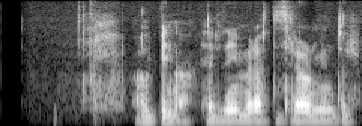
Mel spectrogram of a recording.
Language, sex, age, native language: Icelandic, male, 20-29, Icelandic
